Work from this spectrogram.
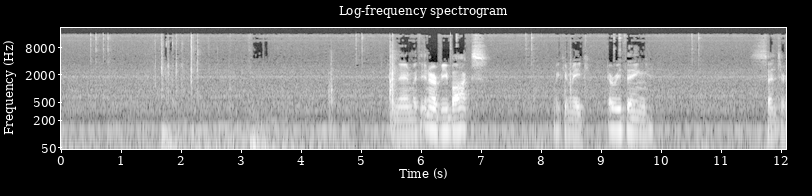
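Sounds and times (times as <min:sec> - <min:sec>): low steady hum: 0:00.0 - 0:12.0
computer keyboard typing: 0:01.5 - 0:02.4.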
